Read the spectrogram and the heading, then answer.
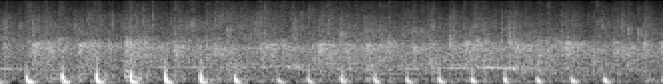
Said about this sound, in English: So I'd like to give a round of applause.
